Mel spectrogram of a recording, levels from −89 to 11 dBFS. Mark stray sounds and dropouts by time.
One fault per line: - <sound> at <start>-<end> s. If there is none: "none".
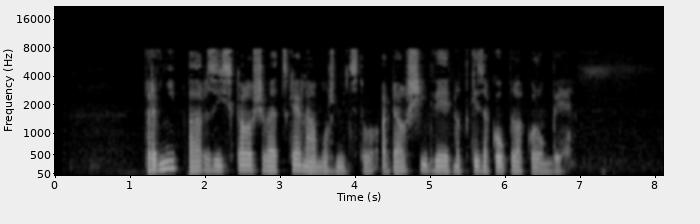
- dropout at 1.7-1.8 s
